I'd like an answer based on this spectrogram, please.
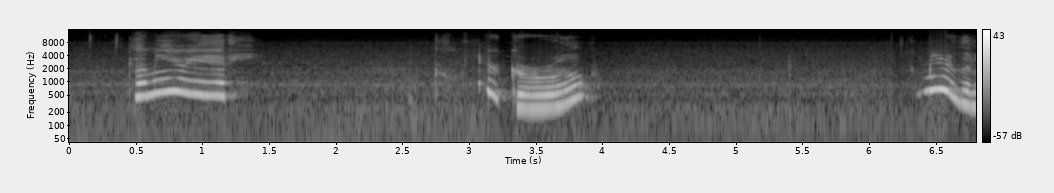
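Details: Kittens coming out of their tent in a nursery for bottle feeding; three separate drawn-out meows with wavering, arching pitch, spaced by quiet gaps, and a woman whispering encouragement in between.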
